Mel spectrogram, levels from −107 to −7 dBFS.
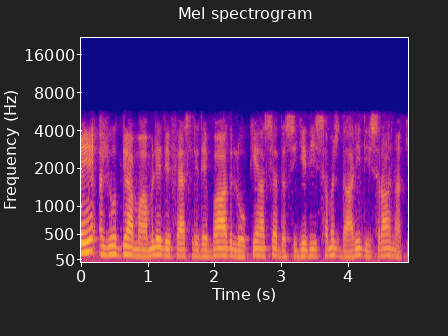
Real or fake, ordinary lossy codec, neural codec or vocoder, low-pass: real; Opus, 16 kbps; none; 5.4 kHz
